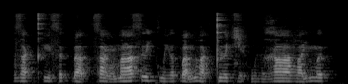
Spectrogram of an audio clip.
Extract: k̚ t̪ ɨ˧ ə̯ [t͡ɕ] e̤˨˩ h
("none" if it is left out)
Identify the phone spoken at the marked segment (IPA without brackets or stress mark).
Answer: t͡ɕ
